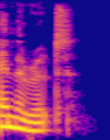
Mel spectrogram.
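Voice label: "emirate", British English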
